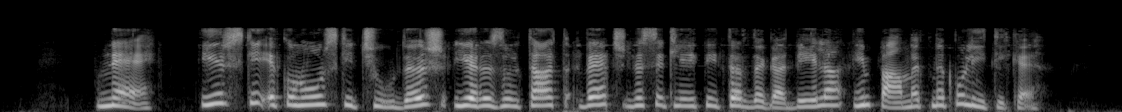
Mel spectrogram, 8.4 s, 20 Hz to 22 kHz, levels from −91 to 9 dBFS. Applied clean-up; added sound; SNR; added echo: neural mask model DeepFilterNet 3.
